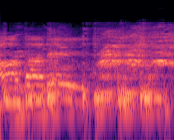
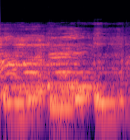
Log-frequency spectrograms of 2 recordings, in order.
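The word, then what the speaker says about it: Håfa Adai: Just pronounce it as in half a day. Sing it with a beat and say it every day. Like hoppa, hoppa, hoppa, hoppa day.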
